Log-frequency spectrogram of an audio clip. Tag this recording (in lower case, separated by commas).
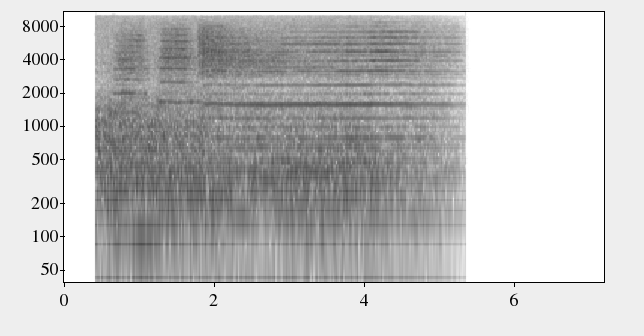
music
